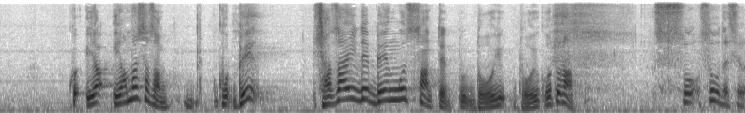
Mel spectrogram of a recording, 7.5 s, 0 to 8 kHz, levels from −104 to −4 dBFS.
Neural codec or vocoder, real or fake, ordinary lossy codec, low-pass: none; real; none; 7.2 kHz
